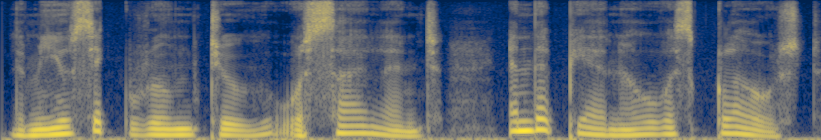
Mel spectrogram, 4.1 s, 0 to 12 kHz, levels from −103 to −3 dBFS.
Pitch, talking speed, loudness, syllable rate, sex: 145 Hz, 160 wpm, -17 LUFS, 4.3 syllables/s, female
